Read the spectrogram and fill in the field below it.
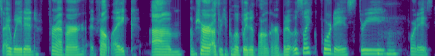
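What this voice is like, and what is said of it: Nasal, stuffy congested voice. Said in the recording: “you can hear it in my voice. Like it's kind of turned into this just cold, like it's a regular cold. So if I sound a little nasally, a little stuffy”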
